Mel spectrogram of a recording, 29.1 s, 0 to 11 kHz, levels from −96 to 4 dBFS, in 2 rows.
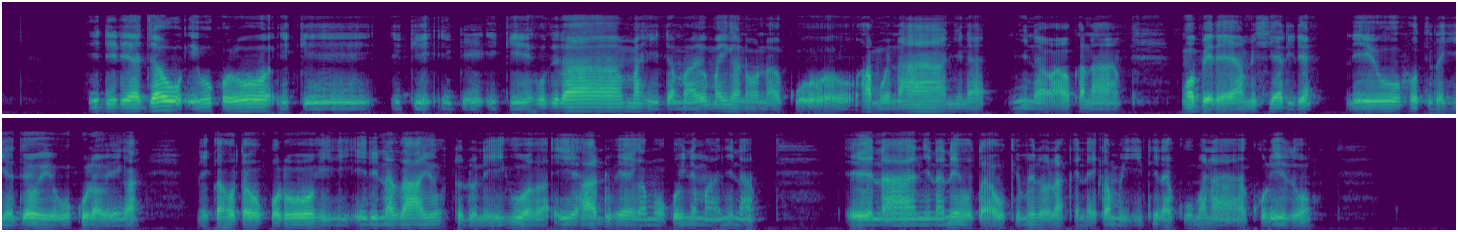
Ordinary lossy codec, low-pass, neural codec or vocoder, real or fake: none; 7.2 kHz; codec, 16 kHz, 8 kbps, FreqCodec, larger model; fake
